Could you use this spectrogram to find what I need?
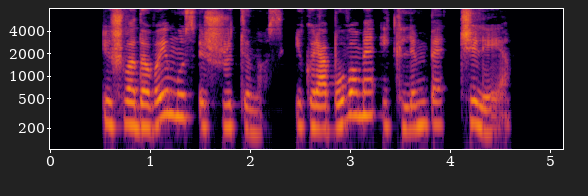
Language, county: Lithuanian, Vilnius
